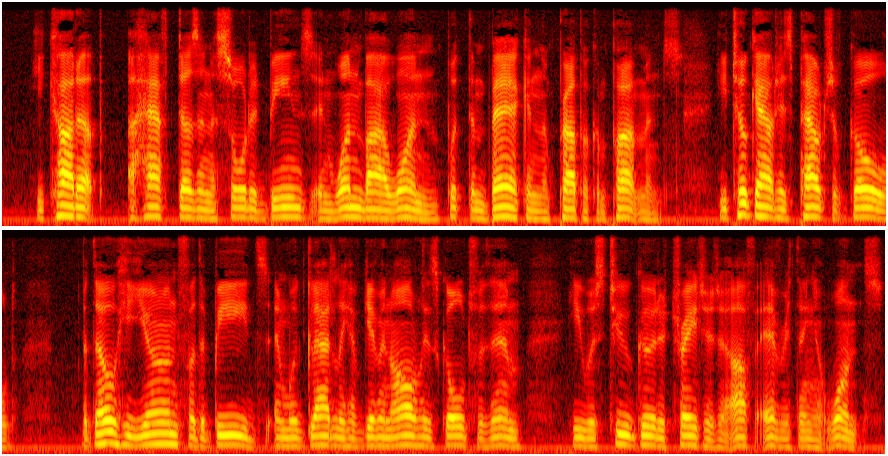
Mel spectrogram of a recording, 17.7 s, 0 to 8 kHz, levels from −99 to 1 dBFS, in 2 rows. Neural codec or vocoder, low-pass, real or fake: none; 7.2 kHz; real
